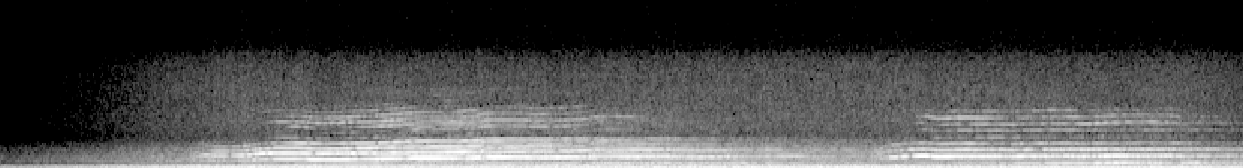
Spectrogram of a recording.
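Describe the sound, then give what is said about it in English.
Long, rising whale calls sweep upward in two drawn-out, harmonic-rich phrases, loud over a steady low underwater rumble, with no voices present; whale song recorded by the Ocean Alliance research vessel Odyssey. “The Odyssey also collects recordings of whales singing”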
